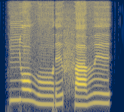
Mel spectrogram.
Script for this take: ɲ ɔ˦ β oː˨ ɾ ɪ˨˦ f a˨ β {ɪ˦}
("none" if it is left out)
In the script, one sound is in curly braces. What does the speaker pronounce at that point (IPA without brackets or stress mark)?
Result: ɪ˦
